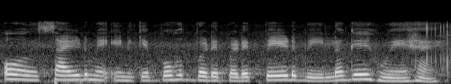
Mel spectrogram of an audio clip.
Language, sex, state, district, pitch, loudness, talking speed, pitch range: Hindi, female, Punjab, Fazilka, 195 Hz, -15 LUFS, 145 wpm, 170-210 Hz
